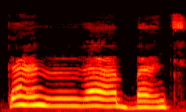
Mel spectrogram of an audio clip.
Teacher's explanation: Okey, bunyikan hamas pada huruf ta.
